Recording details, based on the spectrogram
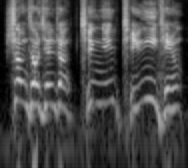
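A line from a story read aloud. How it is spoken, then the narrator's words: Angry loud shout. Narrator (Chinese): 上尉气得涨红了脸，冲着上校的方向大声喊道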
